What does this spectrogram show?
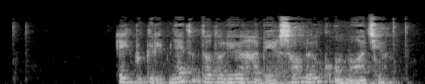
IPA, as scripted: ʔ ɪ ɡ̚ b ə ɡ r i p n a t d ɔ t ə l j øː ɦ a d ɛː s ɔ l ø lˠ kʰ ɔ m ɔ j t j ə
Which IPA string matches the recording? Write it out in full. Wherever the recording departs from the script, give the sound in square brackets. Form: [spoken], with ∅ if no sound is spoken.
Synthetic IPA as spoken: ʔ ɪ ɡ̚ b ə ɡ r i p n [ɛ] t d ɔ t ə l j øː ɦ a d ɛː s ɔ l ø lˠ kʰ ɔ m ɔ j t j ə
